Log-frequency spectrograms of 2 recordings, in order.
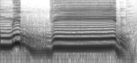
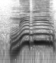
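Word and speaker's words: الدين: फत के साथ पढ़ेंगे मिी की दाल प चकि शद है इसलिए हम इसको शिद्दत के साथ पढ़ेंगे और यूं नहीं पढ़ स मालिक य मदीन मदीन पढ़ना गलत शुमार होगा जबकि मि दीन की दाल के शद के साथ पढ़ना मुनासिब और दुरुस्त शुमार होगा और दी की दया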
